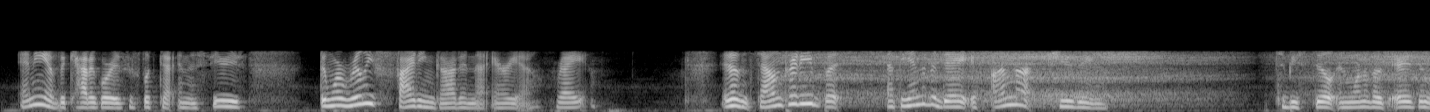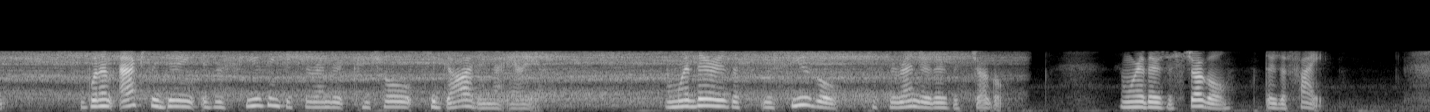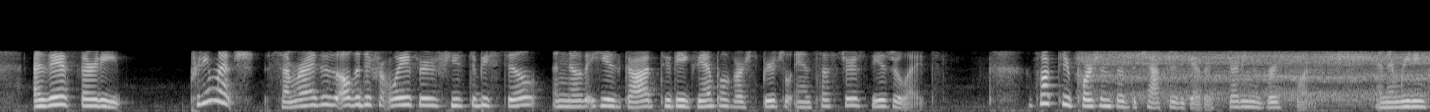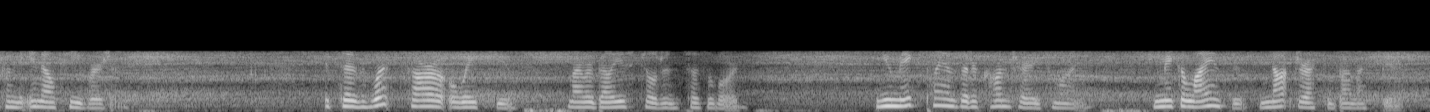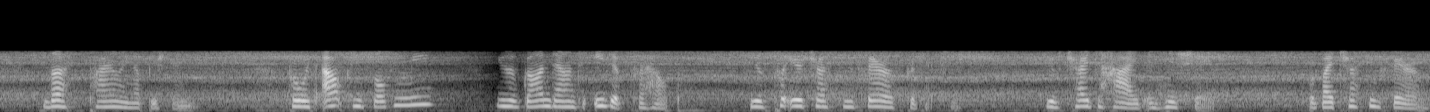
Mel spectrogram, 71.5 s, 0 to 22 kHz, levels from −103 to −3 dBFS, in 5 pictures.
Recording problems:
high frequencies cut off; severe; nothing above 3 kHz
hiss; loud; from 8 to 25 s and from 39 s on; 8 dB below the speech

